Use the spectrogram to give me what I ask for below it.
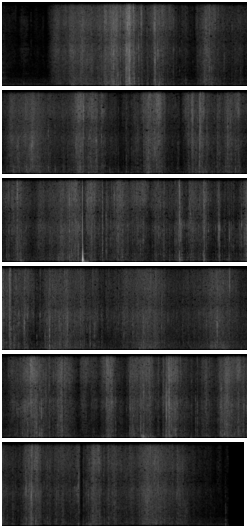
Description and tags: Walking through dry bushes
